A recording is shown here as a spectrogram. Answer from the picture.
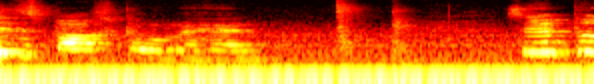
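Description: Speech: a boy's voice saying a few words in the first second, over a steady low hum.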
